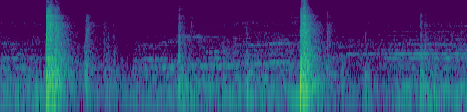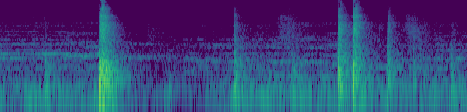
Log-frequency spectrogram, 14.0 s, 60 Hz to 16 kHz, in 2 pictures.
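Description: Loud thuds of a 6 lb medicine ball being thrown and handled, one about every four seconds with a quick double near the end, over steady background music.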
